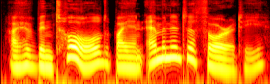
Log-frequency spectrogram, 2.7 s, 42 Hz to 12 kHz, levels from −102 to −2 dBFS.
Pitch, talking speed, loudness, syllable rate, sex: 165 Hz, 175 wpm, -18 LUFS, 5.2 syllables/s, male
